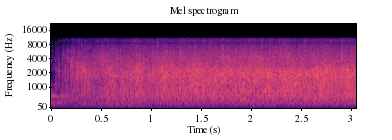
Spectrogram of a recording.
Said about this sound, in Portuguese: Será que vocês estão me ouvindo mesmo, igreja? Então aplauda ao Senhor.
